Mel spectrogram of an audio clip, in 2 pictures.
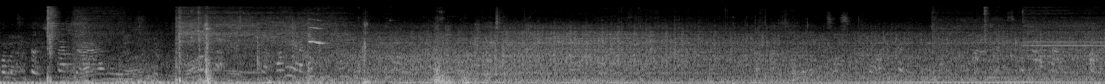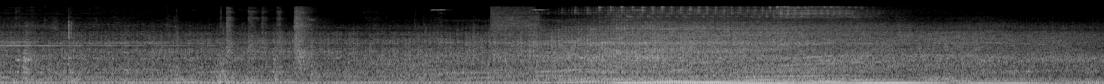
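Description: Engine of a red double-decker bus running steadily, with a few knocks in the first seconds and a steady high tone lasting about two seconds near the middle. The engine grows louder in the last few seconds as the bus pulls away from the stop.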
